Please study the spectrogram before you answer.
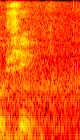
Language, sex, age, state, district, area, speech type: Gujarati, male, 45-60, Gujarat, Ahmedabad, urban, read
